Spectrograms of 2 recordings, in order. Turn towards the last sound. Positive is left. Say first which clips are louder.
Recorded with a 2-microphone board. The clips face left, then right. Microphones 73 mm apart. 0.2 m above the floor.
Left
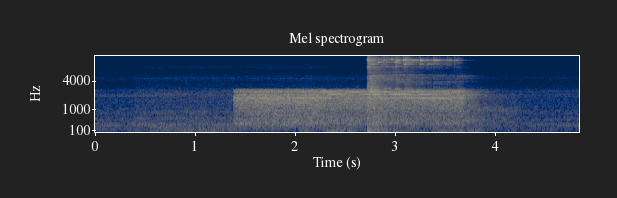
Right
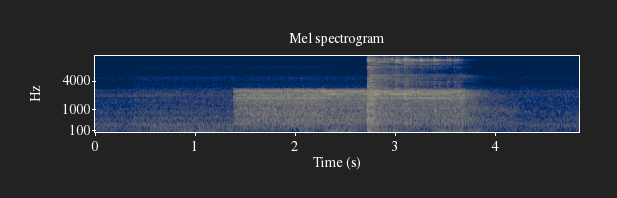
# right 4 dB
turn(degrees=-50)  # may be behind; listen again after turning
